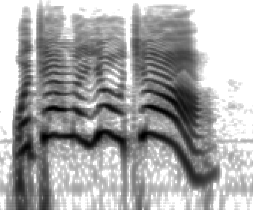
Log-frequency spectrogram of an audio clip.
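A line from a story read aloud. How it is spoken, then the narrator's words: Cawing. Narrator (Chinese): 乌鸦嘎嘎的叫着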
